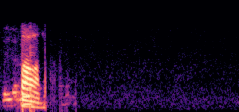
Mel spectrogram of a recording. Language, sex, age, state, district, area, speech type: Dogri, male, 30-45, Jammu and Kashmir, Samba, rural, conversation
